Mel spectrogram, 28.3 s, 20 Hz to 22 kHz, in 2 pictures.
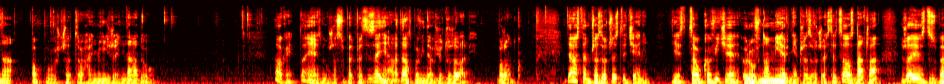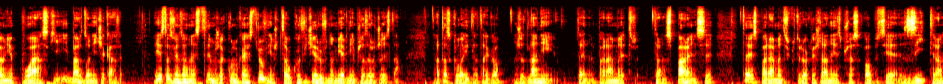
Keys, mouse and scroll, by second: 0.4 g, 2.5 click, 3.6 right click, 4.7 Escape, 5.3 Escape.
